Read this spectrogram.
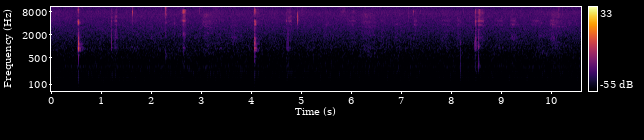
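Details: Hiccups in an 8-week-3-day-old baby boy: faint, sharp little catches recurring every few seconds in a quiet room.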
